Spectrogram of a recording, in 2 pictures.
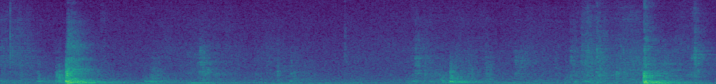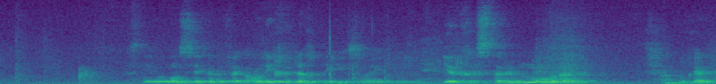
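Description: A man reads aloud calmly into a microphone in an echoing hall.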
